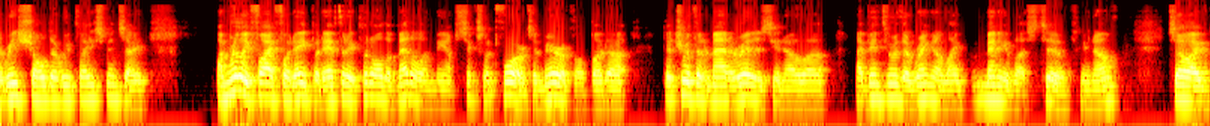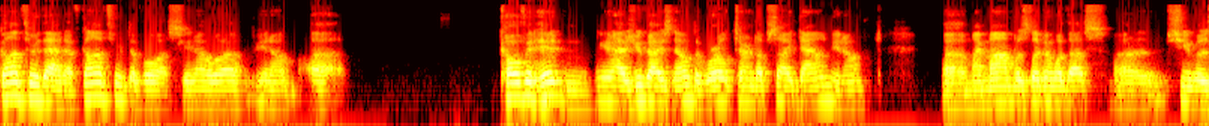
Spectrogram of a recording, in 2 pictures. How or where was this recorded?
video call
